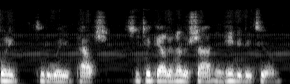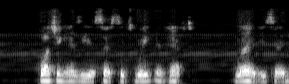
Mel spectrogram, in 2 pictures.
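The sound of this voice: The passage is read in an unforced reading voice.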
